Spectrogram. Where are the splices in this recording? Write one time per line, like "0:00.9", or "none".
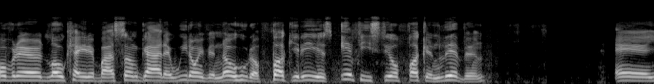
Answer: none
